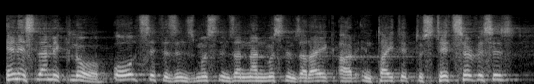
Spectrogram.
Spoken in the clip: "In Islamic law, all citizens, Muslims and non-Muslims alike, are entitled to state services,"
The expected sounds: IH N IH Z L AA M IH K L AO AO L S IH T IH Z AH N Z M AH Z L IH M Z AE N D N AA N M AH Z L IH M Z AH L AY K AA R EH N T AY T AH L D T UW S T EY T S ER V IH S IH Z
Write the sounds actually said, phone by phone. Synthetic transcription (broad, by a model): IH N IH S L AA M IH K L AO AO L S IH T IH Z AH N Z M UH S L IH M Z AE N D N AA N M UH S L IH M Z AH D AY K AA R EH N T AY T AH D T UW S T EY T S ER V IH S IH Z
